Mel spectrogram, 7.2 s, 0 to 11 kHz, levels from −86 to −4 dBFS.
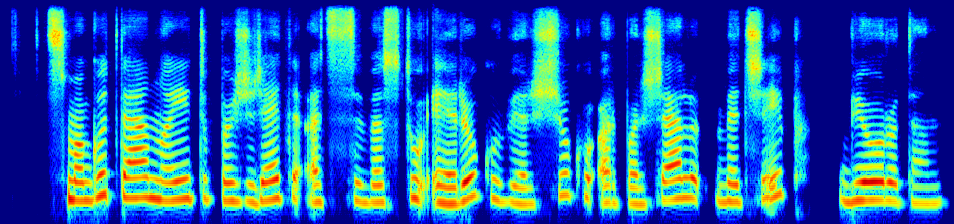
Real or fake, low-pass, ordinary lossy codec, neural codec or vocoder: fake; 9.9 kHz; AAC, 64 kbps; codec, 24 kHz, 1.2 kbps, DualCodec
